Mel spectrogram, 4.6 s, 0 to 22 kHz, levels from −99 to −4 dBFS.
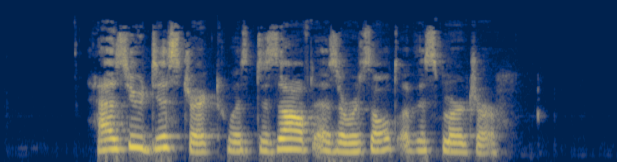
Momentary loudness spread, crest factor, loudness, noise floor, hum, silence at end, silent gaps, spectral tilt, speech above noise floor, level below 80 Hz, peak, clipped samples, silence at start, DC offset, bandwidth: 10 LU; 20 dB; -23 LUFS; -88 dBFS; none; 0.9 s; none; -3.5 dB/octave; 64 dB; -64 dBFS; -6 dBFS; under 0.1%; 0.75 s; under 0.1%; 14 kHz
